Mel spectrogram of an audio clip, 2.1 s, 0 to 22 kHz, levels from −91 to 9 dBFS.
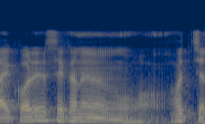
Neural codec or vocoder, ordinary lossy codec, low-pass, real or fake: none; none; none; real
